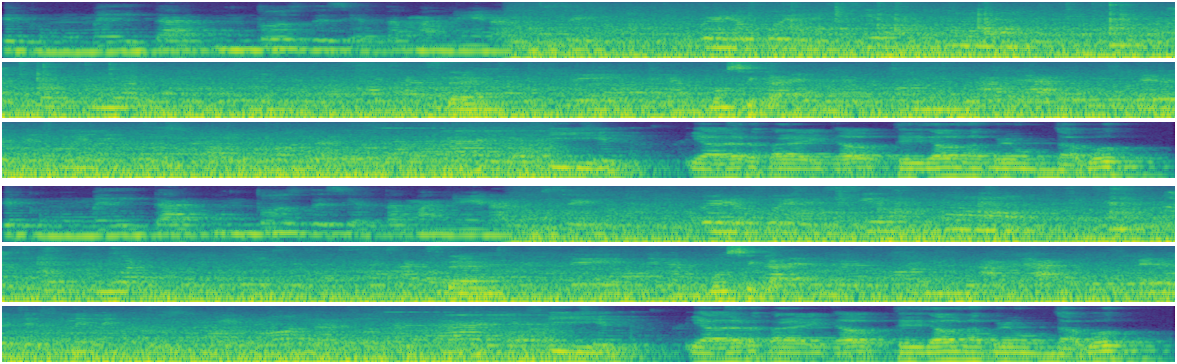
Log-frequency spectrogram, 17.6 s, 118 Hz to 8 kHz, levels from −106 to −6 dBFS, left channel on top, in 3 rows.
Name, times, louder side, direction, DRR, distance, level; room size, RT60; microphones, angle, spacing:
voice 1, 0.0-5.2 5.5-14.8 15.4-15.6, equal, 60° right, -2 dB, 1.1 m, -29 dB
sound 1, 2.5-14.5, left 1 dB, 75° left, 0.8 m, -22 dB
voice 2, 9.4-9.8 14.5-14.8 15.1-17.3, equal, 5° right, 3 dB, 0.3 m, -22 dB
4.7 x 2.1 x 3.3 m, 0.83 s
head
